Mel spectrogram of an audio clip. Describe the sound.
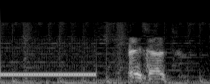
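A steady electronic ringback tone from an outgoing phone call, a staged prank butt dial to a dad, sounds for about a second, then cuts off as a brief voice answers on the line.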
